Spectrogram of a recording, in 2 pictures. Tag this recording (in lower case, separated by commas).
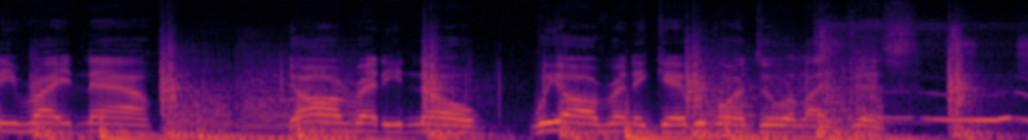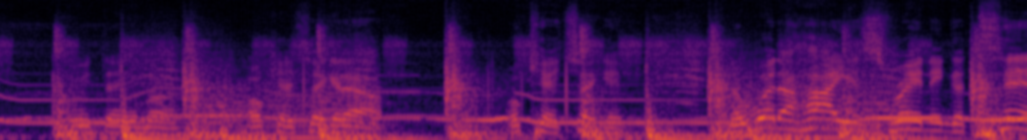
music, speech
